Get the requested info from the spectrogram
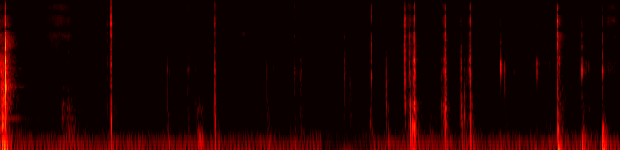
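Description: Light, scattered clicks and taps of metal tweezers and fingertips pressing stickers onto a cardboard box lid, opening with the sharper click of a self-inking stamp being pressed down. A short soft rustle, like a sticker lifting off its backing, comes just before a second in.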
